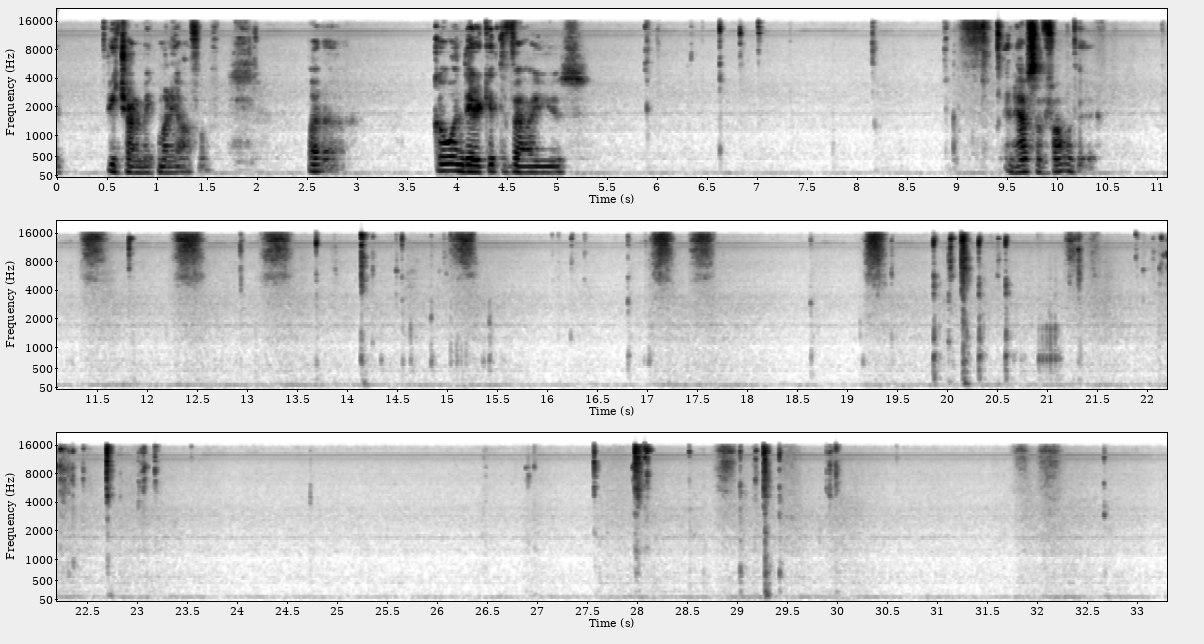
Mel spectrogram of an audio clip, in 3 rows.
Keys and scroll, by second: 5.9 super+j, 8.9 super+j, 14.1 super+v, 15.0 v, 16.1 x, 17.2 super+x, 20.2 super+space, 21.1 space, 22.7 n, 27.6 super+j, 29.3 super+space.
